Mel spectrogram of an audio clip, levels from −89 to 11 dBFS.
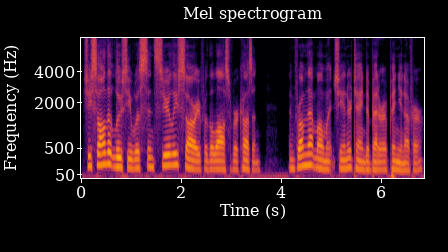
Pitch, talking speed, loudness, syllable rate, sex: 140 Hz, 210 wpm, -17 LUFS, 6.0 syllables/s, male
